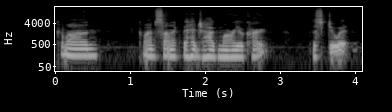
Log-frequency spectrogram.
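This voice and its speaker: A woman's voice: low-pitched, flat delivery, normal speed, gravelly. A woman giving casual, chatty gameplay commentary with a self-deprecating manner as she hosts a gaming video.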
